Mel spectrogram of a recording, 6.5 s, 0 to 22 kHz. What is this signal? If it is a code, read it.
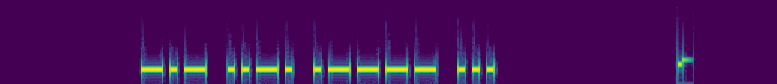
Morse code, heard as a keyed tone, about 21 wpm, 700 Hz. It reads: KF1S
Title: USA Call Signs - 2x Character Spacing - 20wpm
